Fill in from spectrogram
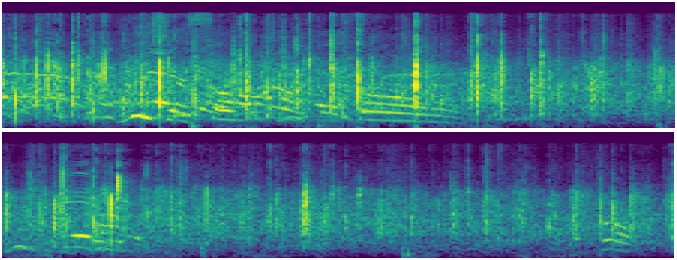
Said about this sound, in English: Clap your hands if you are happy to be here.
